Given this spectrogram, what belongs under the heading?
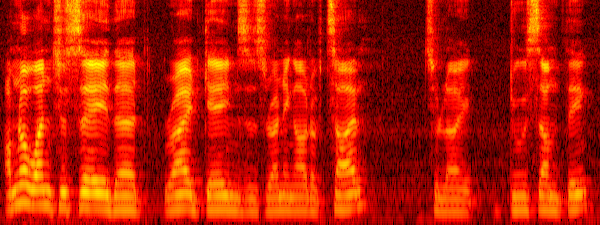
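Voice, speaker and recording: A man's voice: mid-range voice, steady tone, unhurried, a bit bright. A young man commenting casually on his game playthrough in laid-back slang. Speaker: gaming streamer. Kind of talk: casual let's-play commentary.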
